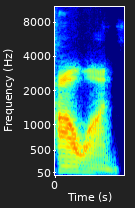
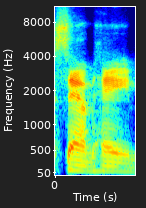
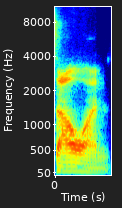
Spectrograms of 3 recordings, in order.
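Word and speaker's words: Samhain: This word is pronounced Sawan. It looks like Sam Hain. It's pronounced Sawan, and it is the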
